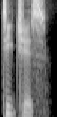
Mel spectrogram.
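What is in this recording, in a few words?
"teaches", British English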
